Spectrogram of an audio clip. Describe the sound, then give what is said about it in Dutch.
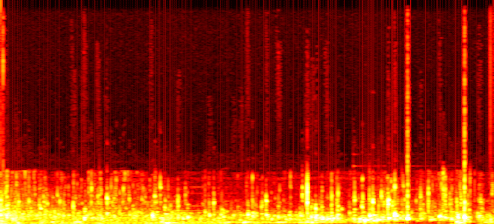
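Steady underwater bubbling and gurgling in the sea runs throughout, muffled, with a busy churn of small pops and bursts of air rising through water after a dive. No voices. “Want we nemen een verfrissende duik onder water.”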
